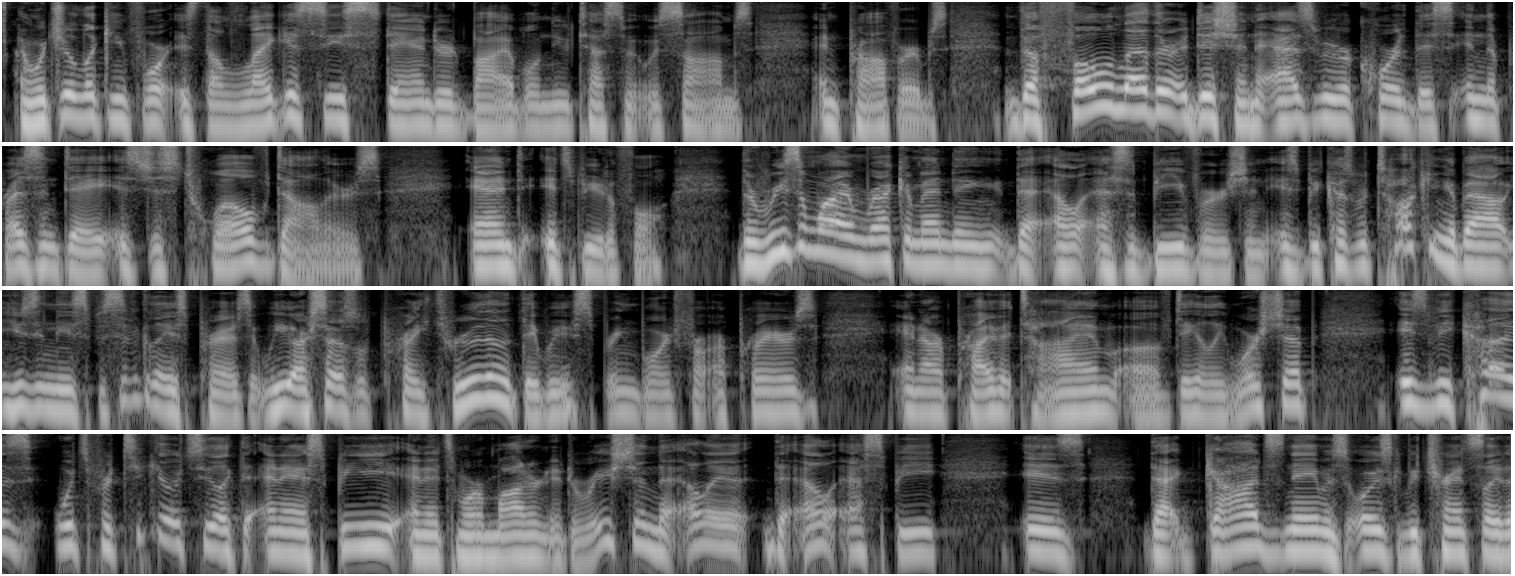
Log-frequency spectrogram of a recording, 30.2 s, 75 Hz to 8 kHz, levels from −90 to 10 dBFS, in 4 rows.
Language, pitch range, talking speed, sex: English, 130-160 Hz, 200 wpm, male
